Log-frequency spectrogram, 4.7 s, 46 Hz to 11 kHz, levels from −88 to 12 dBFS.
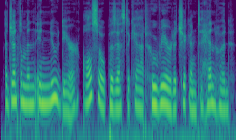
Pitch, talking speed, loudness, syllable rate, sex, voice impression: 180 Hz, 205 wpm, -17 LUFS, 5.3 syllables/s, female, very feminine, slightly young, very adult-like, thin, tensed, powerful, dark, hard, very clear, very fluent, slightly raspy, cute, very intellectual, refreshing, sincere, very calm, friendly, reassuring, very unique, very elegant, wild, very sweet, slightly lively, slightly strict, slightly intense, slightly modest, light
